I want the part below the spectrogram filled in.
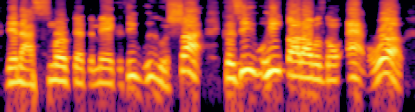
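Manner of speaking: ordinary talk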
